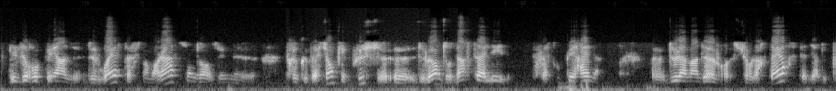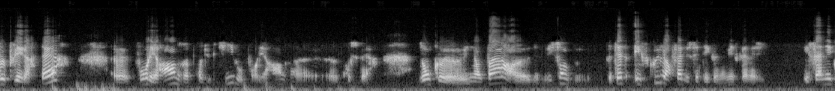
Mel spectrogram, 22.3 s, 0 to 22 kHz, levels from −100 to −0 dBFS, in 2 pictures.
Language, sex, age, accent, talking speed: French, female, 50-69, French, 175 wpm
